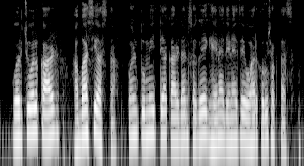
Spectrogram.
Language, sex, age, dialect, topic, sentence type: Marathi, male, 25-30, Southern Konkan, banking, statement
